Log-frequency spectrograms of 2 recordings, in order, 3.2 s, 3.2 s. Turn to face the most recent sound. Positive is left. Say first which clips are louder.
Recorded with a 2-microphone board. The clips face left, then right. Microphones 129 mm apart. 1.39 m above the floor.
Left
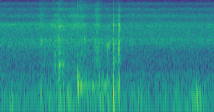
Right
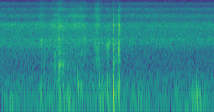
# left 5 dB
turn(degrees=80)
